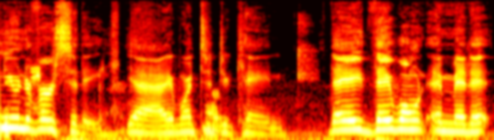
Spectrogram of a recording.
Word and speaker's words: Duquesne: yeah i went to duquesne they they won't admit it but i did go i did go they spell that really weird by the way duquesne yes yeah duquesne yes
